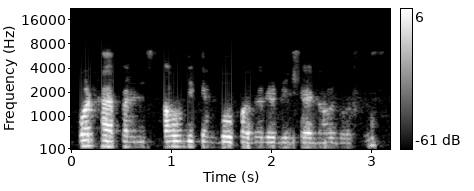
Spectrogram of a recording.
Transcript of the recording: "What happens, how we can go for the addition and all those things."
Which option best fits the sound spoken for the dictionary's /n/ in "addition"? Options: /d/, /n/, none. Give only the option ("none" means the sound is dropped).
none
